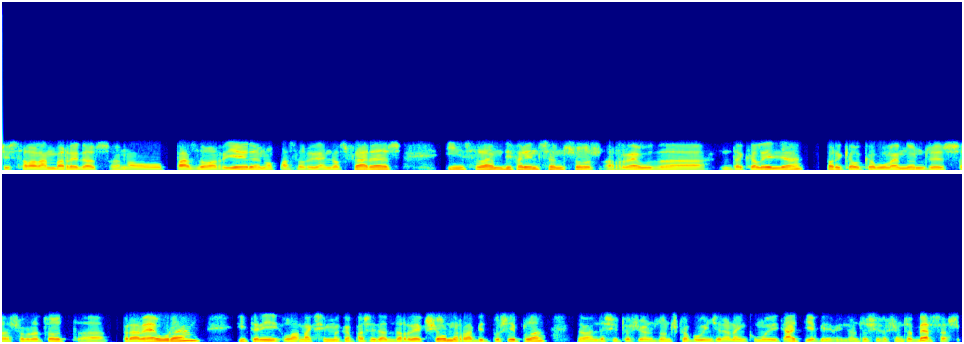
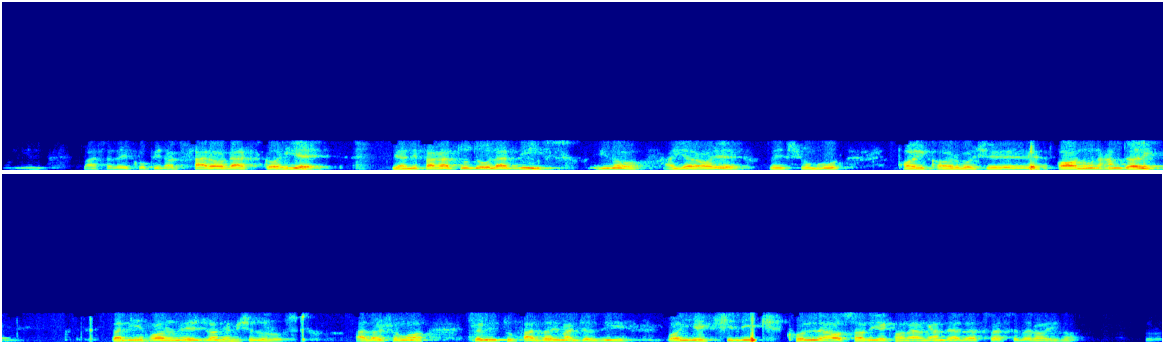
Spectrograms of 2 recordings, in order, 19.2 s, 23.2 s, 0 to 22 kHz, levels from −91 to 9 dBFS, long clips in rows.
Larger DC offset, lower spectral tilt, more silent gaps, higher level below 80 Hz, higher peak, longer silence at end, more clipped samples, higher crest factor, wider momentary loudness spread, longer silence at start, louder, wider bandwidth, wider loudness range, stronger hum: neither; about the same, -10.5 dB/octave vs -10.5 dB/octave; neither; about the same, -62 dBFS vs -58 dBFS; about the same, -2 dBFS vs 0 dBFS; second, 0.05 s vs 0.9 s; neither; about the same, 20 dB vs 24 dB; second, 10 LU vs 16 LU; second, 0 s vs 0.25 s; first, -22 LUFS vs -25 LUFS; about the same, 4 kHz vs 4 kHz; about the same, 4 LU vs 5 LU; neither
